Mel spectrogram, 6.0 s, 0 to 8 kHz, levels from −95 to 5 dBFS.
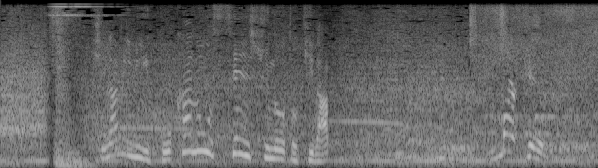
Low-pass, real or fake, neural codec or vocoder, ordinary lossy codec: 7.2 kHz; real; none; none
